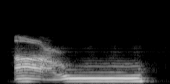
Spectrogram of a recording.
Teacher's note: آ کی آواز سمپل رہے گی، آ لمبا نہیں کریں گے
